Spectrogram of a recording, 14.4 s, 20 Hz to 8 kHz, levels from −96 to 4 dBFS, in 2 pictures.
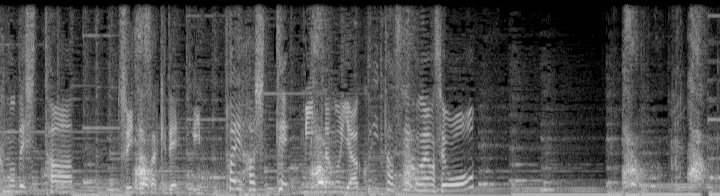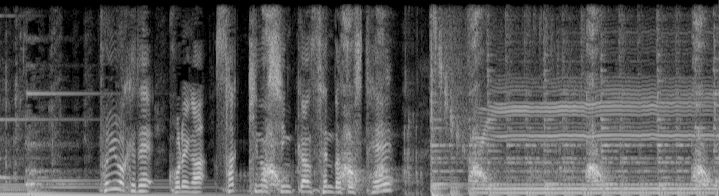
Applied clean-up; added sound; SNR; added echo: none; Growling; 3 dB; none.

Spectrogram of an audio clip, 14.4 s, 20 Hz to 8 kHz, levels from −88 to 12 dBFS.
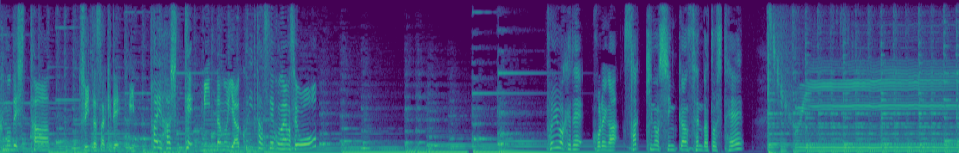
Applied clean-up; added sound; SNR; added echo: none; none; none; none.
